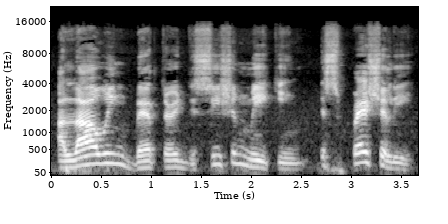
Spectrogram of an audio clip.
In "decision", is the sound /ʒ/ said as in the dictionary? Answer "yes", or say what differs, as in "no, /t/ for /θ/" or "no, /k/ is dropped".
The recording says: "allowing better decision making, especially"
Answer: no, /ʃ/ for /ʒ/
